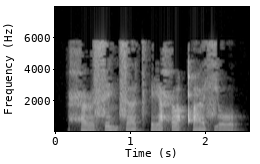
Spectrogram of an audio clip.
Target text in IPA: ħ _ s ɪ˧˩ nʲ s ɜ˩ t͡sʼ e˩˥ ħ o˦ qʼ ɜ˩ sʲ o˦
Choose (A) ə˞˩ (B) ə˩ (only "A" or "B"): A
